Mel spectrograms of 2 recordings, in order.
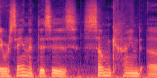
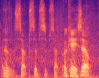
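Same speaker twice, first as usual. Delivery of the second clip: normal talking voice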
